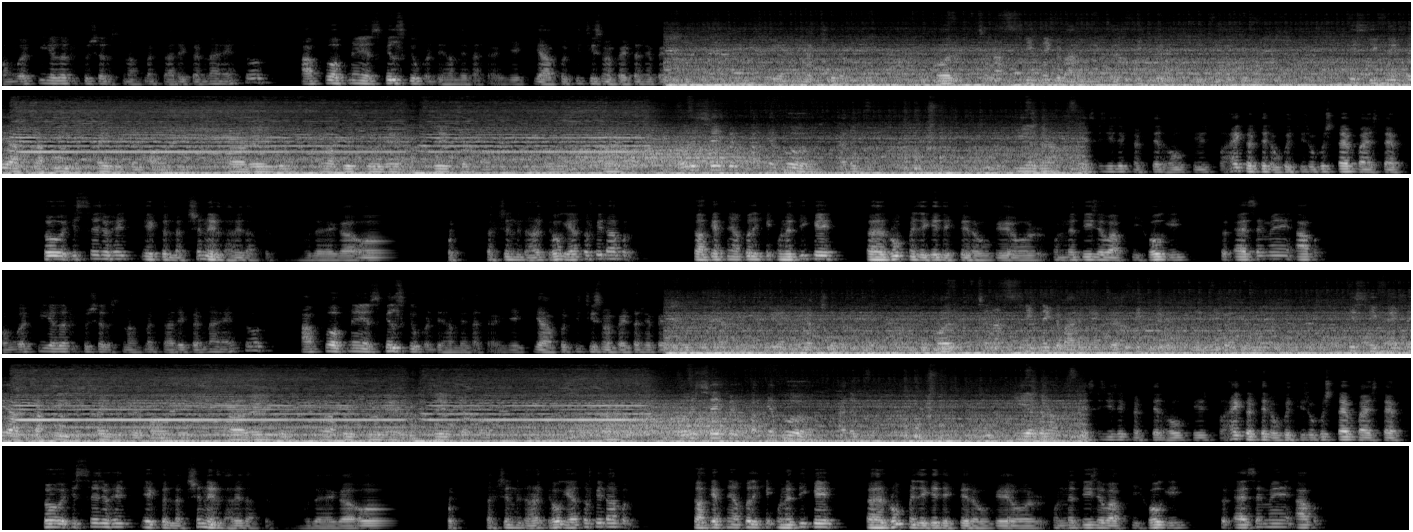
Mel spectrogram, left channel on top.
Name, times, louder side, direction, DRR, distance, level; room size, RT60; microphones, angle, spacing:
voice 1, 0.0-2.6 3.0-4.6 5.0-5.5 5.9-8.8 9.3-12.9 13.5-16.0 16.3-19.7 20.1-20.4 20.7-22.8 23.1-23.5 24.0-25.3 25.6-28.0 28.6-30.7 31.2-32.1 33.1-34.5 35.1-36.5 36.8-40.0 40.5-41.3, equal, 65° right, 0.9 m, -27 dB
sound 1, 6.6-24.9, right 1 dB, ahead, 0.9 m, -21 dB
2.3 x 2.1 x 2.7 m
head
